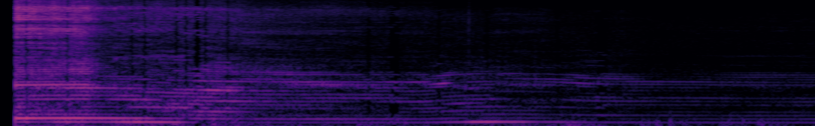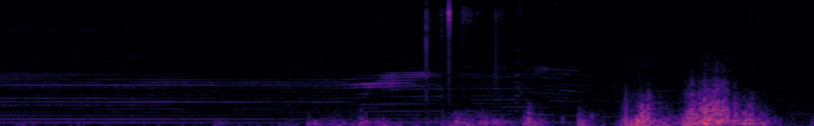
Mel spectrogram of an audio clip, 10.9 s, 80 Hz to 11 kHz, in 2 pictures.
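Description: DA100 twin-cylinder two-stroke petrol engine with canister exhaust and propeller on a 2.6 m 3DHS 330 RC aerobatic plane in flight, holding a steady pitch. It is loud at first and fades over a few seconds as the plane flies away, with a brief swell about three seconds in. Irregular rough rumbles come in near the end.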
